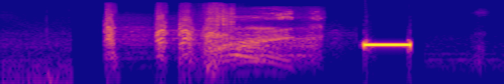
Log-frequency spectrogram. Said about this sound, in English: I was getting a phone call. Could you hear me?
